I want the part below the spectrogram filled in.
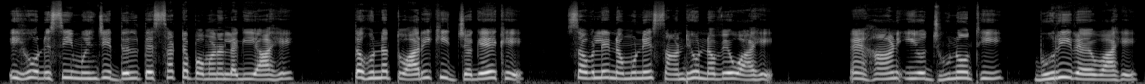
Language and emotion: Sindhi, sad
